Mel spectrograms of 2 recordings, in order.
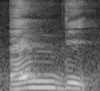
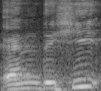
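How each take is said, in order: First: The two words are linked into one. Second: The two words are said separately. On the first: The speaker calls it right. "붙여서 연음으로 한 단어처럼" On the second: The speaker calls it wrong. "and he 안 하고요"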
